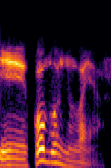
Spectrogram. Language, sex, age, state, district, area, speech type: Nepali, male, 30-45, West Bengal, Kalimpong, rural, conversation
